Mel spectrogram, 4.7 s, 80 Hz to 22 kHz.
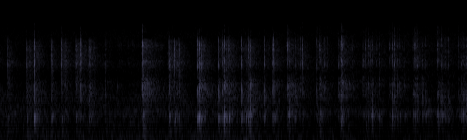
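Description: Long dark-painted nails tap and scratch across the textured crater surface of a glowing, hollow 3D-printed plastic moon lamp about 15 cm across, held in both hands. About two dozen quick, bright clicks come at an uneven pace, mixed with soft scratchy rasps, each dying away almost at once.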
